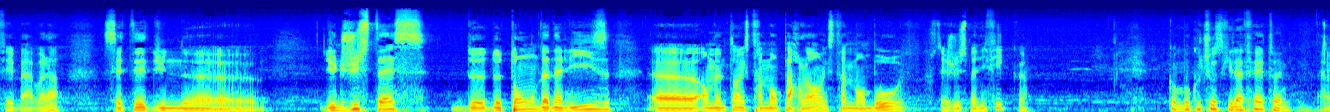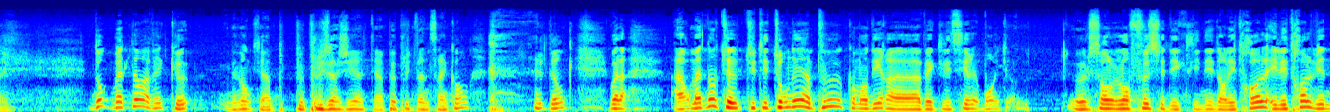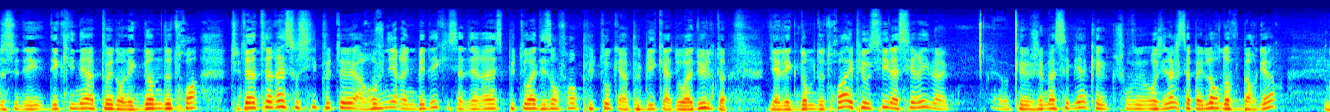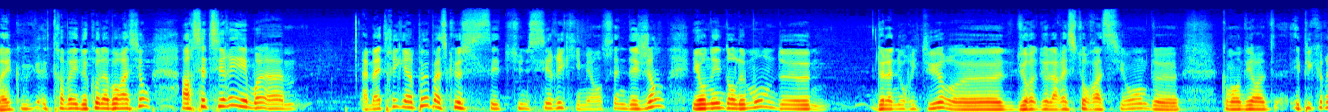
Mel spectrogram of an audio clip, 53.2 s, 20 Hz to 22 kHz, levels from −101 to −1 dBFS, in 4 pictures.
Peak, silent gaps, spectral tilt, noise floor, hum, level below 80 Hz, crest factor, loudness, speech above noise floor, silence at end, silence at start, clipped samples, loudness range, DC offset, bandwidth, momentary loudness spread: -4 dBFS; none; -7 dB/octave; -62 dBFS; none; -54 dBFS; 22 dB; -25 LUFS; 38 dB; 0 s; 0.05 s; under 0.1%; 10 LU; under 0.1%; 14.5 kHz; 16 LU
